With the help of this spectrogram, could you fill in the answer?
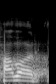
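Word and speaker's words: hour: consonant what happens is when you pronounce this word how our h becomes silent so which is the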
